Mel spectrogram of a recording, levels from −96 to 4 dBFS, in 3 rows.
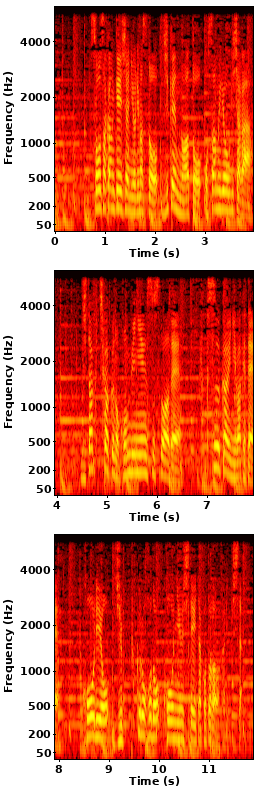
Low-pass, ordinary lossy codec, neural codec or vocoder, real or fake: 5.4 kHz; none; none; real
